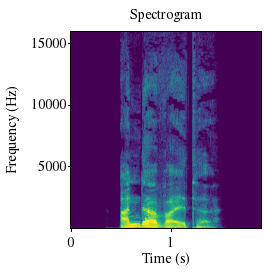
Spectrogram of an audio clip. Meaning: inflection of anderweit: 1. strong/mixed nominative/accusative feminine singular 2. strong nominative/accusative plural 3. weak nominative all-gender singular
- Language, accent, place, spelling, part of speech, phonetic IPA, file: German, Germany, Berlin, anderweite, adjective, [ˈandɐˌvaɪ̯tə], De-anderweite.ogg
